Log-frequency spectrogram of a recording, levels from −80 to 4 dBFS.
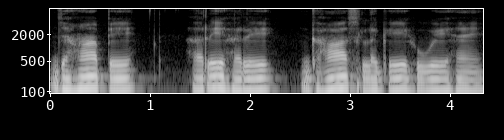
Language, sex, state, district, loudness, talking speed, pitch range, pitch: Hindi, male, Bihar, Kaimur, -18 LUFS, 110 wpm, 100-105 Hz, 100 Hz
